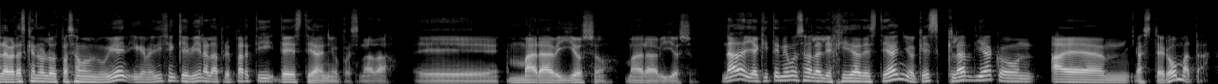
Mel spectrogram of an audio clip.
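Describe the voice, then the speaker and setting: Chatty and enthusiastic, a Spanish Eurovision reaction YouTuber talks casually through a song contest entry, with fillers and restarts. His medium-pitched voice is smooth, with lively intonation and a moderate pace, recorded in clean studio sound without echo.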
